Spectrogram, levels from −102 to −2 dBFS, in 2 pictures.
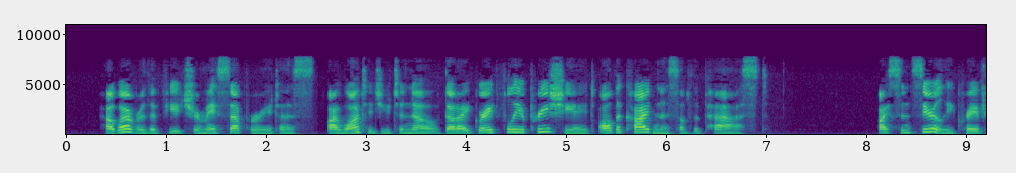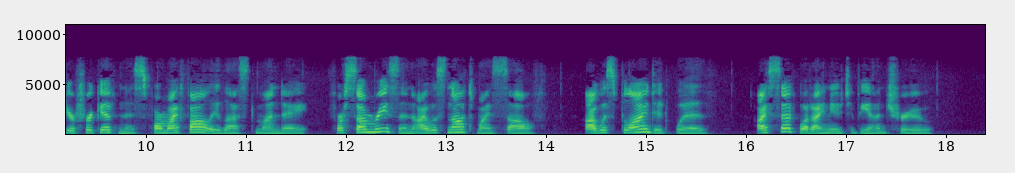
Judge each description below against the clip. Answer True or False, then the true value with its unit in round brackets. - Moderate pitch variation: False (6.0 semitones)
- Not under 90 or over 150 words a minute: False (165 wpm)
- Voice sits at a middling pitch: False (195 Hz)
